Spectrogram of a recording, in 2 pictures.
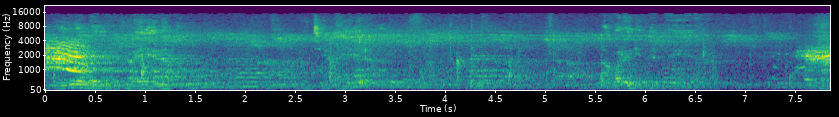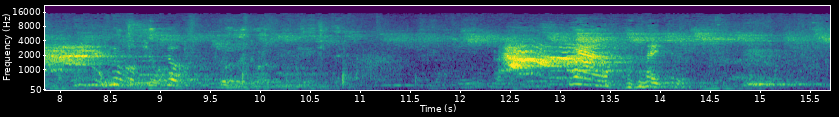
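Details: Snow leopard named Shijimu giving cute cries: two loud, wavering, harmonic calls, one near the middle and a stronger one later, set against people talking in the background.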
